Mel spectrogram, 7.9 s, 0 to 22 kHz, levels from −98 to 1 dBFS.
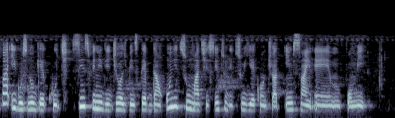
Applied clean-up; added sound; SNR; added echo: none; none; none; none.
